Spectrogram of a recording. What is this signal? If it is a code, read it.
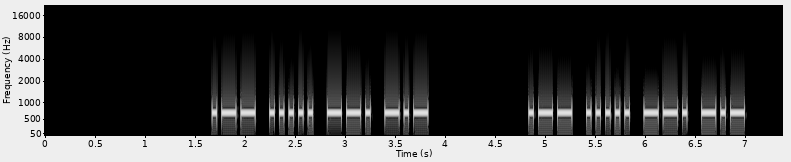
Morse code, heard as a keyed tone, about 25 wpm, 700 Hz. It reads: W5GK W5GK
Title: USA Call Signs - 4 Characters - Repeated 3x - 25wpm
